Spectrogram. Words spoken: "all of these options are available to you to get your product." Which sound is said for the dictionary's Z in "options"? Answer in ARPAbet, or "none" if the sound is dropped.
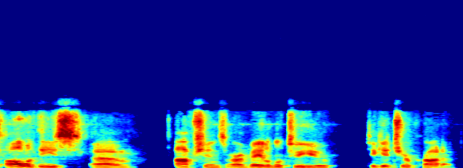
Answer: Z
